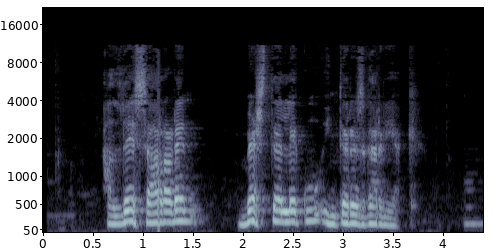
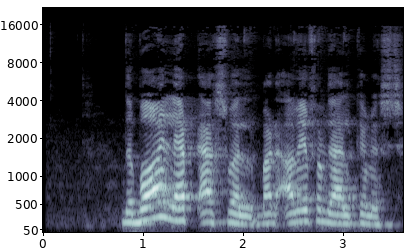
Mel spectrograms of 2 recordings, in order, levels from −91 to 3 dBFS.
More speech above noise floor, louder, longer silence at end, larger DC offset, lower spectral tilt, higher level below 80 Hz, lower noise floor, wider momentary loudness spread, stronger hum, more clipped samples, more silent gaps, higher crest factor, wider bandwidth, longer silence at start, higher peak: second, 34 dB vs 41 dB; second, -27 LUFS vs -18 LUFS; about the same, 0 s vs 0 s; neither; about the same, -6 dB/octave vs -6 dB/octave; about the same, -60 dBFS vs -60 dBFS; about the same, -60 dBFS vs -58 dBFS; about the same, 13 LU vs 13 LU; neither; neither; neither; about the same, 16 dB vs 16 dB; second, 11.5 kHz vs 16 kHz; second, 0.6 s vs 0.8 s; second, -12 dBFS vs -2 dBFS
